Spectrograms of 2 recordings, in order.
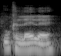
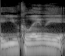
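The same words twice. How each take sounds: First: It is said with the local island pronunciation. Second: It is said with the common everyday pronunciation.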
